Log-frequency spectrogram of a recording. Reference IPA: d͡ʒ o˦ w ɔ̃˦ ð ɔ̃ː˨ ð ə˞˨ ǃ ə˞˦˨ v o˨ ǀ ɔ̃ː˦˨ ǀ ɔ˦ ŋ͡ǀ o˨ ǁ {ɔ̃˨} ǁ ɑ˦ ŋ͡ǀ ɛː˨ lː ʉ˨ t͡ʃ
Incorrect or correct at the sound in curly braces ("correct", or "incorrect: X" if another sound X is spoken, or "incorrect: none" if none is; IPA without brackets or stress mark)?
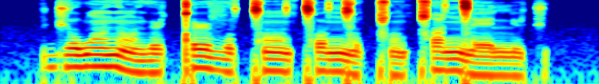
correct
